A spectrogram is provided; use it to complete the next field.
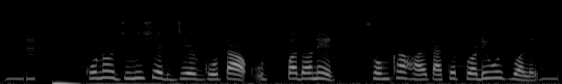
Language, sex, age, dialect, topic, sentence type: Bengali, female, 25-30, Northern/Varendri, agriculture, statement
